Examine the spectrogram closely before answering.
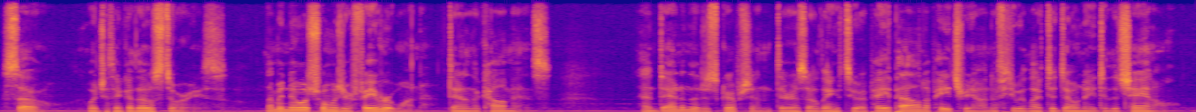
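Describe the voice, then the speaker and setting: A young man from New Brunswick with a Maritime Canadian accent, calmly reading encounter stories as a channel host. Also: lowish voice, normal speed, soft background music.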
